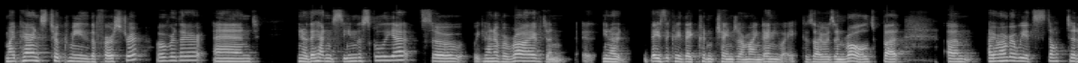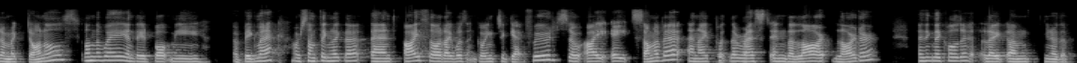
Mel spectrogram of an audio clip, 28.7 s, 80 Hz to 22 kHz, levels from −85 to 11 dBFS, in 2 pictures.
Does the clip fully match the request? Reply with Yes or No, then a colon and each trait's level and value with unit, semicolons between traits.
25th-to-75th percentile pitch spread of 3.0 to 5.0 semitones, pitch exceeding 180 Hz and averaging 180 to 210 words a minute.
Yes: average, 3.6 semitones; high, 190 Hz; average, 200 wpm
